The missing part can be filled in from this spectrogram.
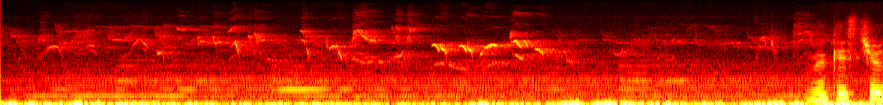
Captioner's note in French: bruits d'oiseaux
